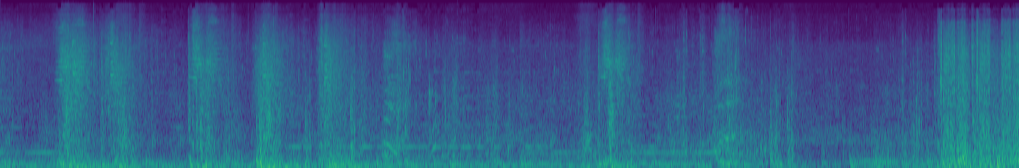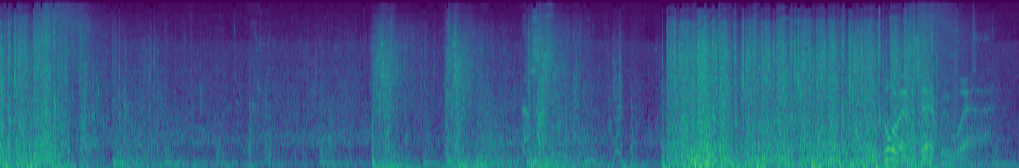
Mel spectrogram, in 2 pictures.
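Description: Gunfire in the video game Biomutant comes in repeated bursts and rapid volleys with short gaps between them, fairly close and sharp, along with clanking mechanical effects.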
